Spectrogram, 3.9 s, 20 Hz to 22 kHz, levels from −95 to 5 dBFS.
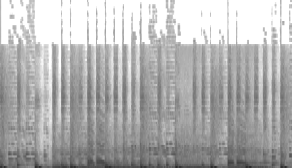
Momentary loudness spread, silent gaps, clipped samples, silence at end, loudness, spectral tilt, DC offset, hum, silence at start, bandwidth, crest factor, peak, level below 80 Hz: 3 LU; none; under 0.1%; 0 s; -23 LUFS; -6 dB/octave; under 0.1%; none; 0 s; 17 kHz; 16 dB; -6 dBFS; -24 dBFS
